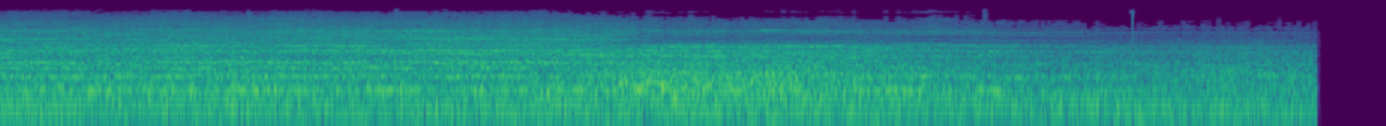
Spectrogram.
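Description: Freight cars of a manifest train (tank cars and covered hoppers) rolling past close by: a steady rumble and clatter of wheels on rail, with squealing tones over it. It thins out as the last cars pass and cuts off abruptly near the end.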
